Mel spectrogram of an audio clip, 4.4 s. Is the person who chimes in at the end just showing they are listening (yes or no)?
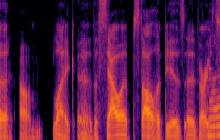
yes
